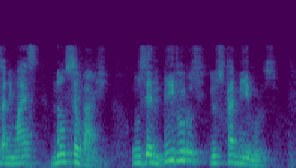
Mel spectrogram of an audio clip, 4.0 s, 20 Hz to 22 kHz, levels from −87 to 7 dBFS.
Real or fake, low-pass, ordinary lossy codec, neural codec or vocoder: fake; 7.2 kHz; AAC, 48 kbps; codec, 44.1 kHz, 2.6 kbps, DAC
